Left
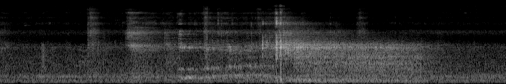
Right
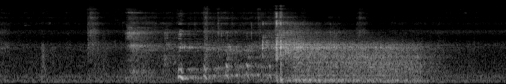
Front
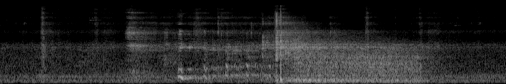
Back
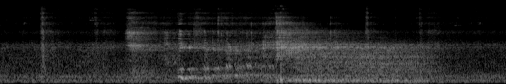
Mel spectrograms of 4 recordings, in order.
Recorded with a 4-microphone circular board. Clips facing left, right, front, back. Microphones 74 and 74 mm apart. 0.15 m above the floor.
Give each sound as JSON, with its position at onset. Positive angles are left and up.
{"t": 1.2, "sound": "a giggle", "azimuth_deg": -50, "distance_m": 4.0}
{"t": 2.6, "sound": "an explosion", "azimuth_deg": -5, "distance_m": 2.0}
